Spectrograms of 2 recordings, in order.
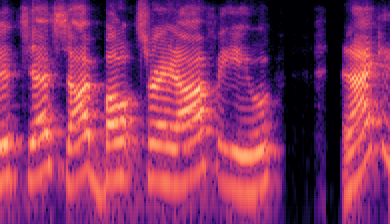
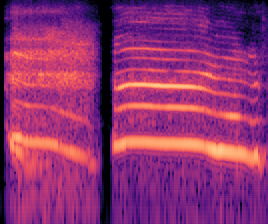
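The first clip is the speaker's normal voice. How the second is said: laughing cry; 12 semitones higher, much slower than usual. Real, not acted. Laughing over falling at first base.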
